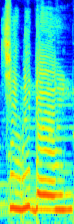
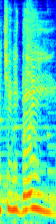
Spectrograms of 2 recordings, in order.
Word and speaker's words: Ciwidey: Itu Ciwidey tapi pakai ejaan lama, TJI BEDEJ gitu kan, bacanya Ciwidey gitu kan.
